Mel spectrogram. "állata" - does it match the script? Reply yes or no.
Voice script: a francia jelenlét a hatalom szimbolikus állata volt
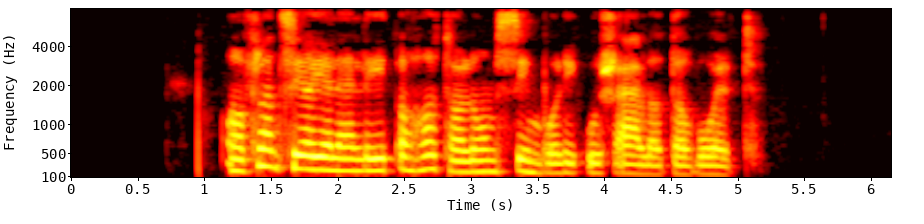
yes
